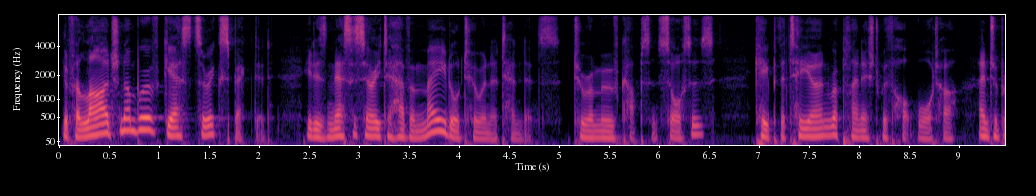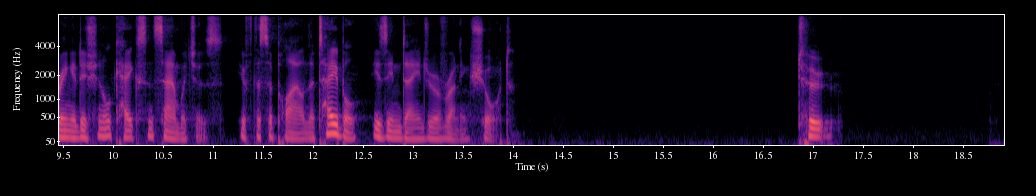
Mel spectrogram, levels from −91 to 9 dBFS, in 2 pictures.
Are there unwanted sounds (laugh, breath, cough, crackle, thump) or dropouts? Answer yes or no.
no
